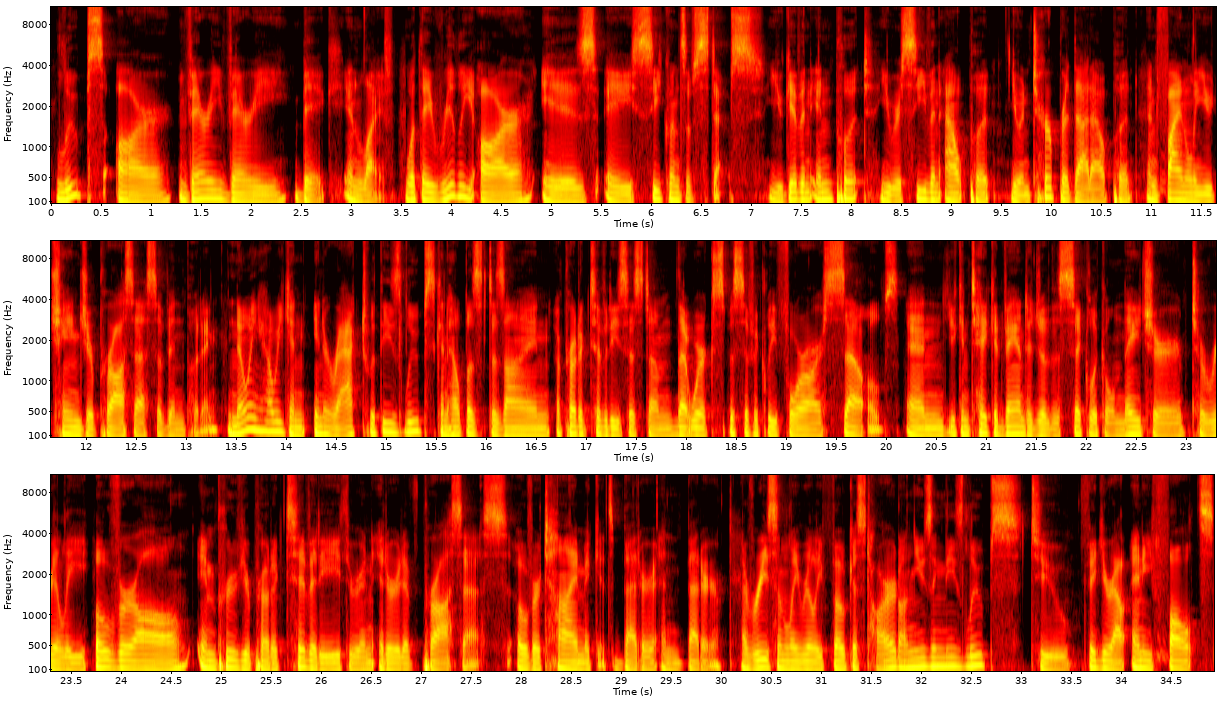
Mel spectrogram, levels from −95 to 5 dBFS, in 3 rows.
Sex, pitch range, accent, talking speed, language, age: male, 110-135 Hz, American, 165 wpm, English, 20-39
